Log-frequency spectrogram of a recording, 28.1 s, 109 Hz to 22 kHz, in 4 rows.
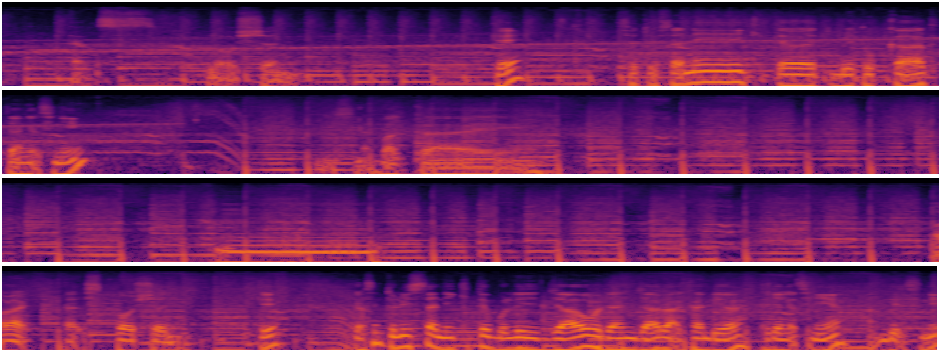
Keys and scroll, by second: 0.0-3.2 typing.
